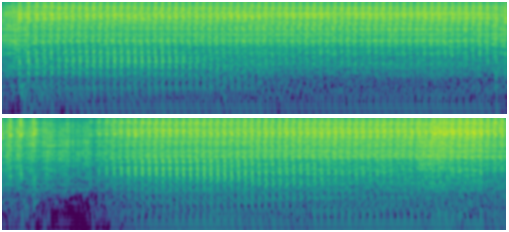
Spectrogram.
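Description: Electric jackhammer chipping and breaking up asphalt paving in a fast, steady hammering. It starts abruptly, eases off for a moment a little past halfway, then hammers on.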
